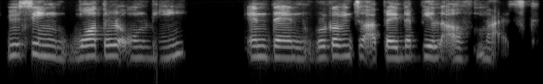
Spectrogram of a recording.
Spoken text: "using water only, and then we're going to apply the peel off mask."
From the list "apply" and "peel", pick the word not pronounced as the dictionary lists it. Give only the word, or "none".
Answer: none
